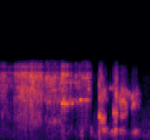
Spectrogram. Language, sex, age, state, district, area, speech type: Telugu, male, 18-30, Andhra Pradesh, N T Rama Rao, rural, conversation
